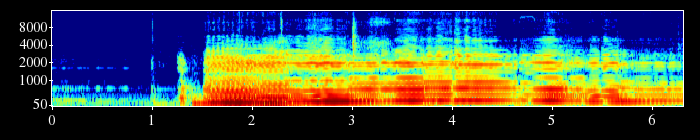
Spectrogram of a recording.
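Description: Solo cello, bowed. After a quiet first second a loud bowed entry comes in about one and a half seconds in, followed by held notes that shift pitch a few times and fade near the end.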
